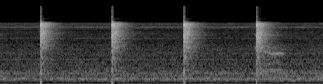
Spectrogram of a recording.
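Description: Sharp, snapping clicks, regular at about 83 per minute: a lithotripter firing shock waves at a steady set rate.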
